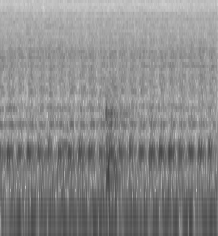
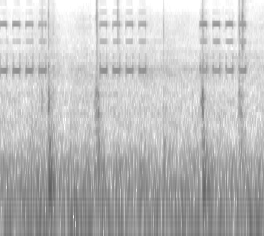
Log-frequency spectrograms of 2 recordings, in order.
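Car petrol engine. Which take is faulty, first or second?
first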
